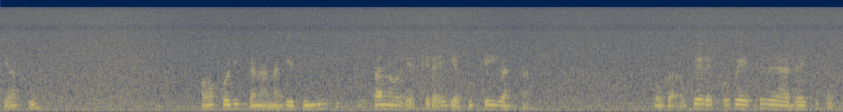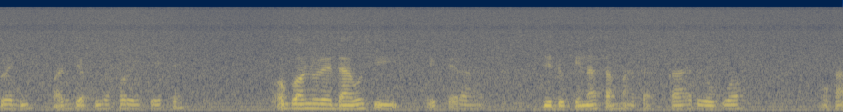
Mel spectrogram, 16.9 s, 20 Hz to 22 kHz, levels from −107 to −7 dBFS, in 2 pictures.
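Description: There are no technical faults to describe at any point in this speech clip.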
